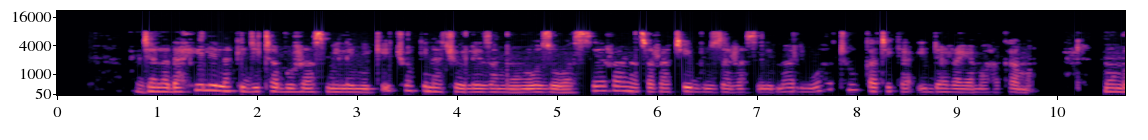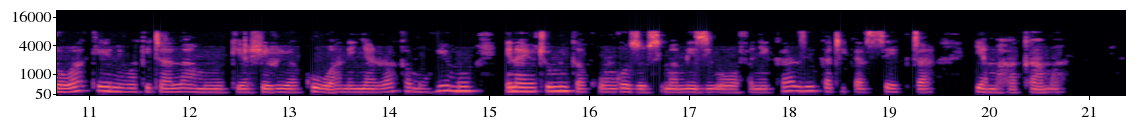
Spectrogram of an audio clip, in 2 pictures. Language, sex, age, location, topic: Swahili, female, 18-24, Nakuru, government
